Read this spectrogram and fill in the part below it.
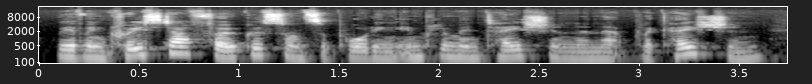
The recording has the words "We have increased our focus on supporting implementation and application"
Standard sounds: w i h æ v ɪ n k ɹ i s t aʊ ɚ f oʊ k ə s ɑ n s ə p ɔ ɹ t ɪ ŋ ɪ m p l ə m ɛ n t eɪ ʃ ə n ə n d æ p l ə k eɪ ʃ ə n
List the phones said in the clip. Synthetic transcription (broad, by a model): w i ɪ v ɪ n k ɹ i s t aʊ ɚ f oʊ k ə s n s ə p ɔ ɹ t ɪ ŋ ɪ m p l ə m ɛ n t eɪ ʃ ə n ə n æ p l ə k eɪ ʃ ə n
